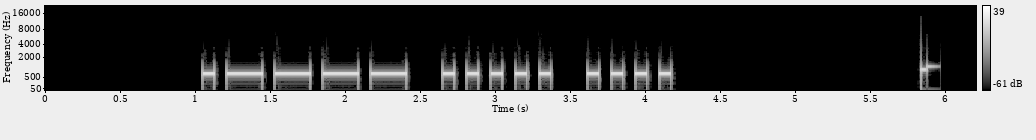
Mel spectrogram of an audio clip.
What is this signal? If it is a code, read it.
Morse code, heard as a keyed tone, about 15 wpm, 700 Hz. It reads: 15H
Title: Three Challenging Letter-Number Combinations 15wpm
